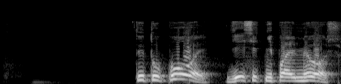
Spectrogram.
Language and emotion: Russian, angry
